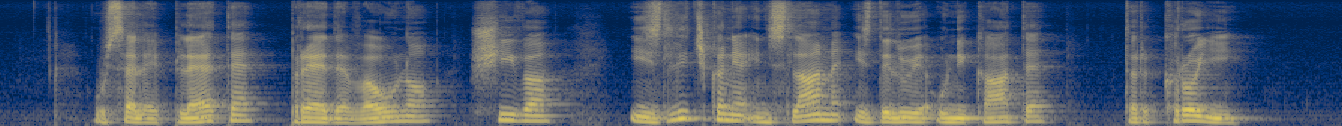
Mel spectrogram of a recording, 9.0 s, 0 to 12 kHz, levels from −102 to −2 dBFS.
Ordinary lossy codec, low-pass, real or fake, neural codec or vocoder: none; none; real; none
